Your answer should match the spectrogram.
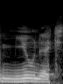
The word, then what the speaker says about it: Munich: استکهلم هست در سویدن و مونیخ در آلمان که میونیک تلفظ میشه.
